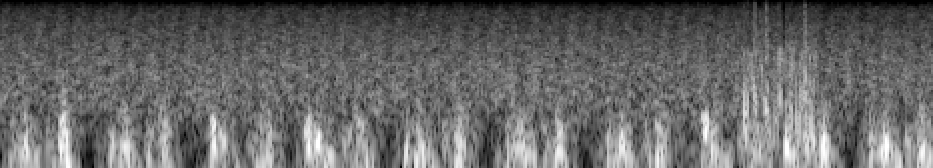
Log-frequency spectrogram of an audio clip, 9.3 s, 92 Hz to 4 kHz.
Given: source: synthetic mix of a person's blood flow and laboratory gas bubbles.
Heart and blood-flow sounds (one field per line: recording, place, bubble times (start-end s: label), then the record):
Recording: Doppler ultrasound of blood flow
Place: precordium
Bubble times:
7.39-8.21 s: bubbles
From the record:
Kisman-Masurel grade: 212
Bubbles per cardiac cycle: several, 3 to 8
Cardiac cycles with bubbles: 1 to 10%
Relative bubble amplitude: moderate (0.250 to 0.450)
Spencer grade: 1 (occasional bubble signal discernible with the cardiac motion signal, with majority of cardiac periods free of bubbles)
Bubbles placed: anywhere in the cardiac cycle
